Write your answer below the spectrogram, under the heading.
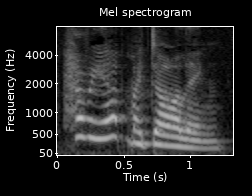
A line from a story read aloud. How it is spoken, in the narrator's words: shouted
